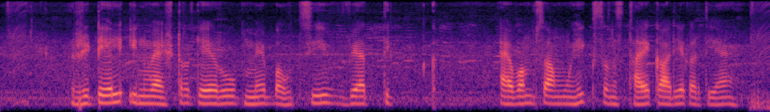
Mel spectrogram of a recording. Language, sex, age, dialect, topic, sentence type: Hindi, male, 18-24, Hindustani Malvi Khadi Boli, banking, statement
